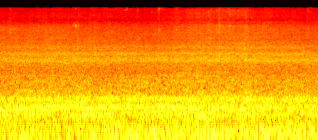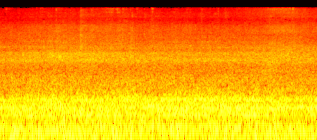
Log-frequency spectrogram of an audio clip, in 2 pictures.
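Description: Passenger carriages of a State Railway of Thailand express train rolling past the platform, a steady rumble of the wheels on the rails.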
